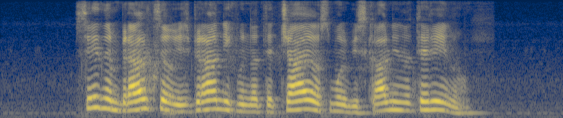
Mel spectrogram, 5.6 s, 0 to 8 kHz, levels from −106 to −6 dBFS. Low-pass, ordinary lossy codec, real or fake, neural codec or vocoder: none; none; real; none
